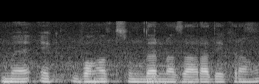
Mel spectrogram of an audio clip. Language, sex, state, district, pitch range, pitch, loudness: Hindi, male, Chhattisgarh, Raipur, 120-130 Hz, 125 Hz, -17 LUFS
